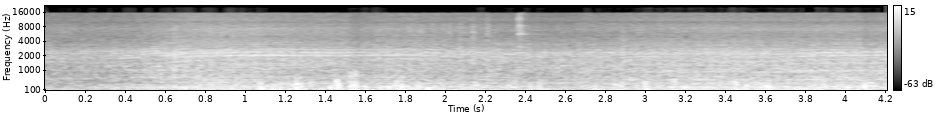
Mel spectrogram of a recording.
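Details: Renault Kwid 3-cylinder at idle, engaging reverse: a faint rising whine and loose low knocks, like a dry bearing. The mechanic suspects a worn, torn engine mount; the gearbox is still to be inspected.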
